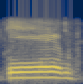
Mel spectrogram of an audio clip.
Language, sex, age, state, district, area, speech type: Marathi, male, 18-30, Maharashtra, Nanded, rural, conversation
